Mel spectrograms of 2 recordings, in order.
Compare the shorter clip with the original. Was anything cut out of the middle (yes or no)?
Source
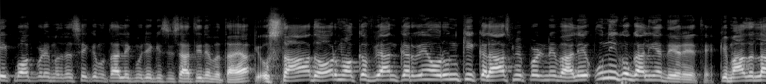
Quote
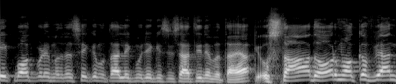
no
